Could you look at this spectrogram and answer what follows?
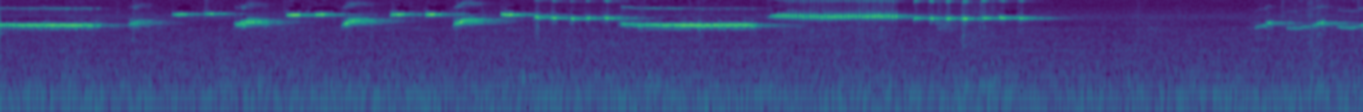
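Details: Russian canary in Kuwait singing a brisk series of high upslurred notes repeated rapidly. These flow into a rolling trill and a long bright sustained whistle, followed by a pause and a faint closing phrase.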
